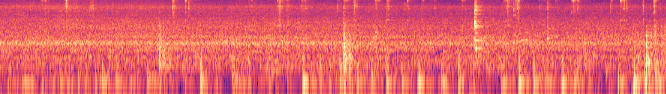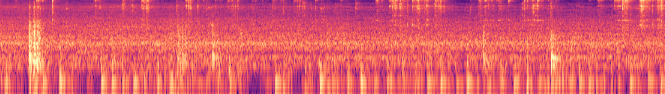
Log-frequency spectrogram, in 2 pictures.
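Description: Chopped chana saag (chickpea greens) and vegetables sizzling in hot oil in a kadai: a steady faint hiss with scattered irregular crackles and pops.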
